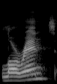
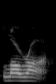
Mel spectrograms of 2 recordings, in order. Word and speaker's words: Laurent: and say it like Laurent or maybe I'll just say lauron the English version of how it should kind of somewhat be in French so that's what we're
